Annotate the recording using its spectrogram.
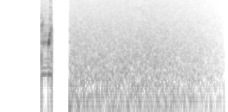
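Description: A short, sharp click of a TV remote's button, the loudest moment, followed a moment later by steady television static hiss that fades slightly near the end.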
